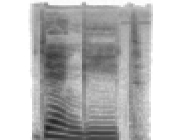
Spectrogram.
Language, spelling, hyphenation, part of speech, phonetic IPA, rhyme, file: Hungarian, gyengít, gyen‧gít, verb, [ˈɟɛŋɡiːt], -iːt, Hu-gyengít.ogg
- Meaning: to weaken, enervate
